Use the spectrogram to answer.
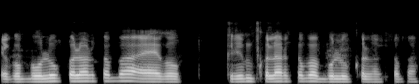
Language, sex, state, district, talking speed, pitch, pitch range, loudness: Bhojpuri, male, Uttar Pradesh, Ghazipur, 200 wpm, 135 Hz, 125-145 Hz, -16 LUFS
